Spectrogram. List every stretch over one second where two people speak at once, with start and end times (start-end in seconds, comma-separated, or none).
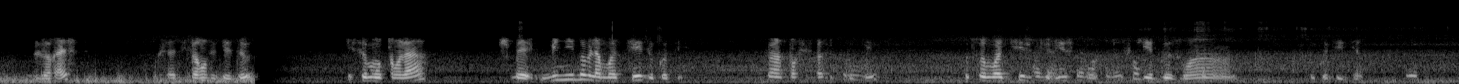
10.3-12.2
